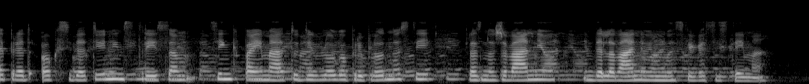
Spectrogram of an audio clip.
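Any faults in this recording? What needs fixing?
From 0.6 s to 7.55 s there is feedback echo between two devices. The speech comes round again roughly every 300 ms. Each repeat is thinner and more ringing. The loudest is about 12 dB below the direct speech. One device plays what the other's microphone sent. That microphone picks it up again, and neither echo canceller removes the other device's output. To prevent it, keep only one device's microphone and speaker active in the room, or use headphones.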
